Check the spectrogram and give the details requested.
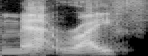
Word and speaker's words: Matt Rife: Is it Matt Rife? Is that how you pronounce his name?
